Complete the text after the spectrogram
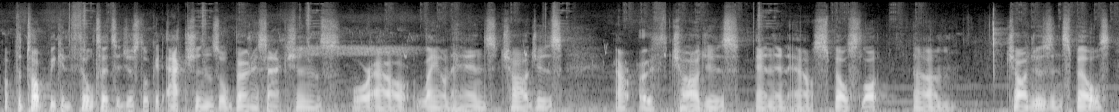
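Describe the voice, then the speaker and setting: A man's voice: deep voice, fairly even intonation, measured pace. A man giving casual commentary on a video game walkthrough, thinking aloud as he reads through menus. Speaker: let's player.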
